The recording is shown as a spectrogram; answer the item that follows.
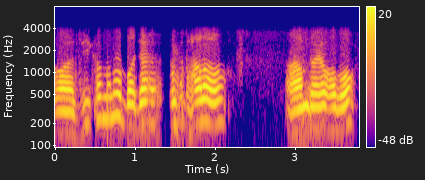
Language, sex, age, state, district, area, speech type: Assamese, male, 30-45, Assam, Dhemaji, urban, conversation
